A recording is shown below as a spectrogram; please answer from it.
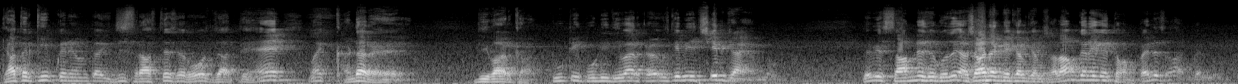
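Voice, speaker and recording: A man with an Indian Urdu accent delivers an impassioned sermon in a slightly raised voice. He stretches quoted scripture out slowly and drops low for small acted-out exchanges. The hall around him is echoey, with a faint hum of ambience. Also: expressive, a little mellow. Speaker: maulana preaching at a majlis. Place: mourning hall.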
